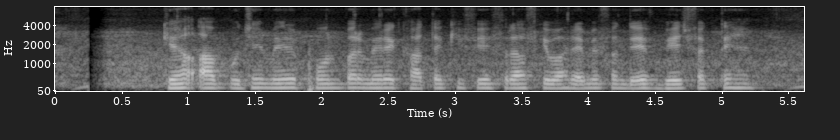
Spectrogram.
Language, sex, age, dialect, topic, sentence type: Hindi, male, 18-24, Marwari Dhudhari, banking, question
